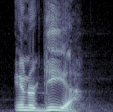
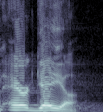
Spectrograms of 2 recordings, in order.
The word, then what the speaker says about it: energeia: And we used to pronounce it, I would call it energia. Y'all remember that word? Energia. You know, the English word is a Greek word, the English word, you want to guess? Energy. But the correct pronunciation is energeia. That's how you really pronounce it.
